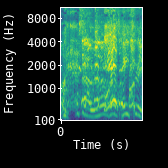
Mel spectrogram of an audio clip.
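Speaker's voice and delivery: shrieking with laughter, high and loud; laughing. Real, not acted. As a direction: laugh it out in outrage. Rose thrown, group laughing.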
